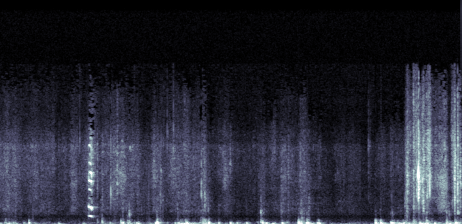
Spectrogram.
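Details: Indoors with a litter of Irish Setter puppies aged four weeks, one short high whimper rises and falls early on. Soft scuffling, pawing and thumps fill the rest, with a burst of rustling near the end.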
